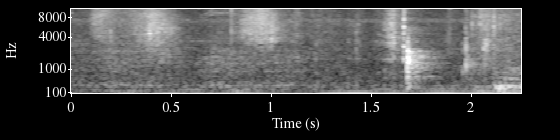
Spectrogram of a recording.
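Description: Quiet handling of playing cards on a tabletop: a faint rustle of cards sliding, then one sharp click near the end.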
